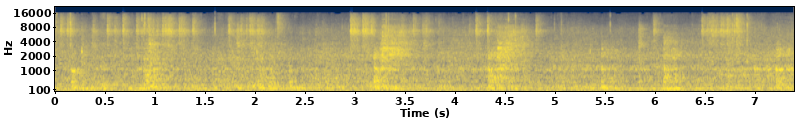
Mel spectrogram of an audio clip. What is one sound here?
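Train wheels clack over rail joints in a regular rhythm.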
